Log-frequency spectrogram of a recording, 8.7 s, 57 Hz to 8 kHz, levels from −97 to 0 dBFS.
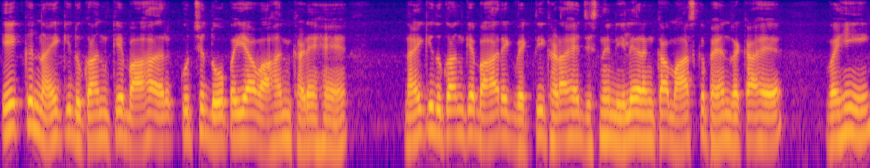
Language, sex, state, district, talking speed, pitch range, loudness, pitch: Hindi, male, Uttar Pradesh, Etah, 215 wpm, 130-155 Hz, -17 LUFS, 140 Hz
